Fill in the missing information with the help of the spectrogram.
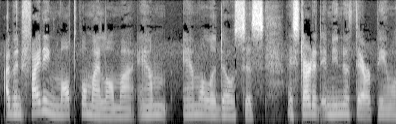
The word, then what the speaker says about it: myeloma: Multiple myeloma, I think I'm saying that right. – Yep. Okay, mm-hmm. Yeah, that's exactly right.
